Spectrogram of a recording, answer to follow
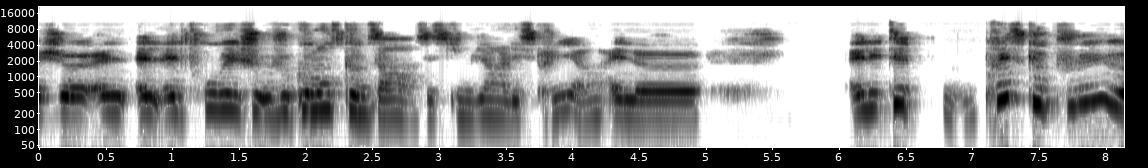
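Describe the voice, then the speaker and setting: A woman's voice: mid-range voice, warm tone. A woman teacher giving casual, hesitant feedback to students over a video call, with many restarts. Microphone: video call on computer.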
